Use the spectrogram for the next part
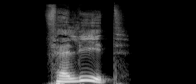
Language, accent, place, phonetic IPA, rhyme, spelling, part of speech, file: German, Germany, Berlin, [fɛɐ̯ˈliːt], -iːt, verlieht, verb, De-verlieht.ogg
- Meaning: second-person plural preterite of verleihen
